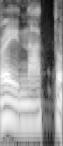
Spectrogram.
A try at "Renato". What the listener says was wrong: No, it's just Renato. Renato. That's how his name is pronounced. Yeah, but it's Italian, so the E makes an A sound.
